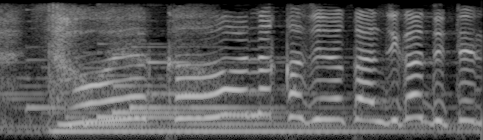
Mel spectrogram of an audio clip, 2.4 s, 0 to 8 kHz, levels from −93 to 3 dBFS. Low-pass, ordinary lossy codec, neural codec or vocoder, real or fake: 7.2 kHz; none; none; real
